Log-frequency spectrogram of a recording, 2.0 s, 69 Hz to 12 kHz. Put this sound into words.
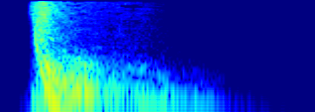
A close perspective recording of me pulling open a roll of electrical tape.
This amazing sound is only possible to witness from the perspective of a microphone.
Recorded with a Shure MV88.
